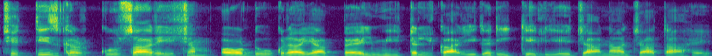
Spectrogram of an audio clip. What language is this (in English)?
Urdu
